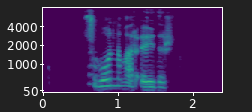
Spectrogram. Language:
Icelandic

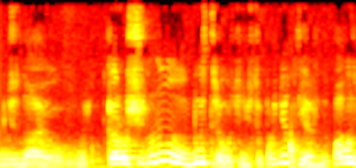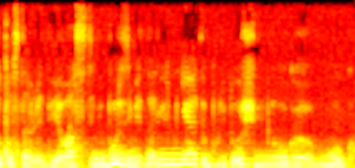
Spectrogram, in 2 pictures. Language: Russian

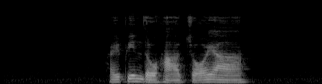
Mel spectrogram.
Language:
Cantonese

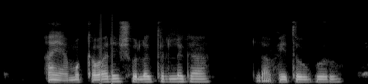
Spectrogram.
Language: Pashto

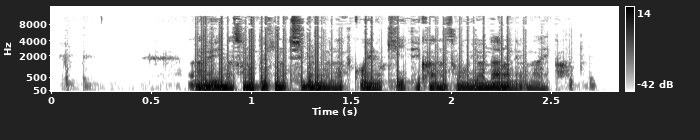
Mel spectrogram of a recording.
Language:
Japanese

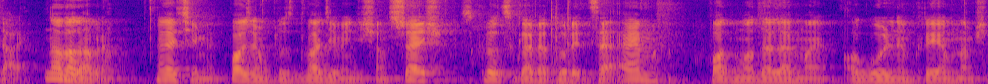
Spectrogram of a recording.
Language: Polish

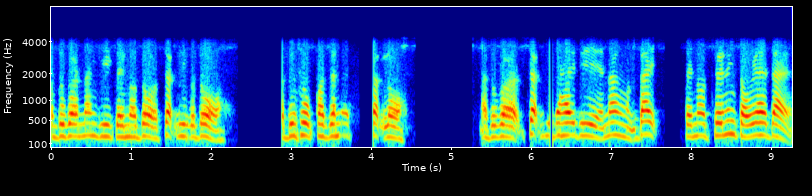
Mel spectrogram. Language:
Manipuri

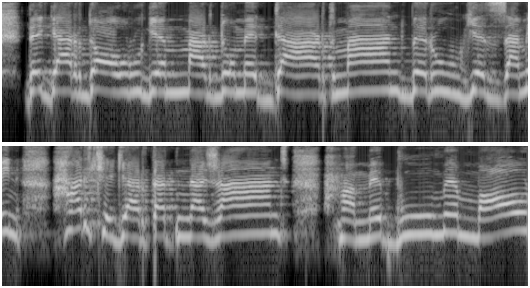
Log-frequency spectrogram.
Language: Persian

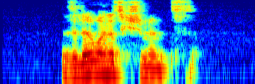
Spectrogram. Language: Kabyle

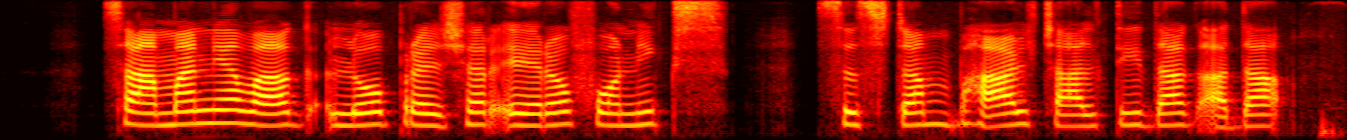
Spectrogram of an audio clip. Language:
Kannada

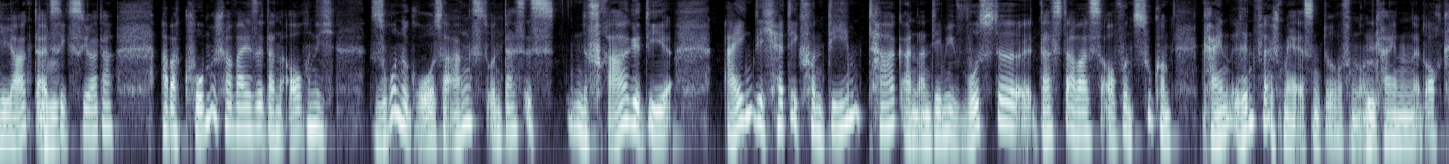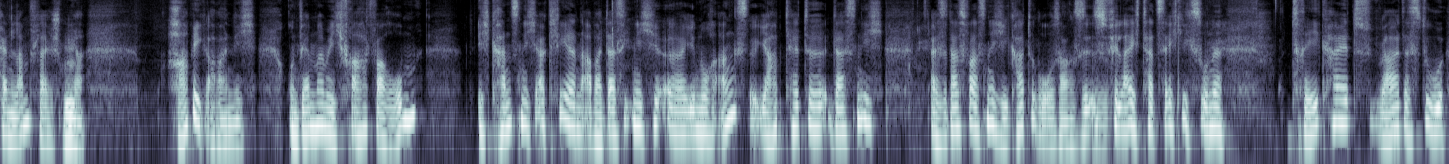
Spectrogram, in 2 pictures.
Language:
German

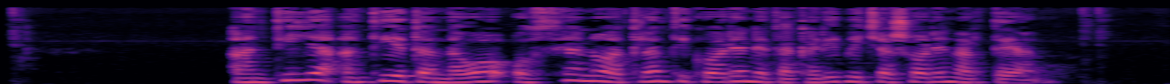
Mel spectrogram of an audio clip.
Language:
Basque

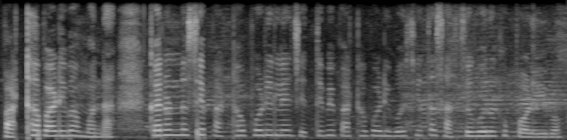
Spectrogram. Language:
Odia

